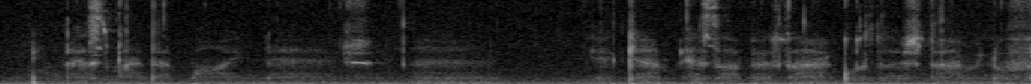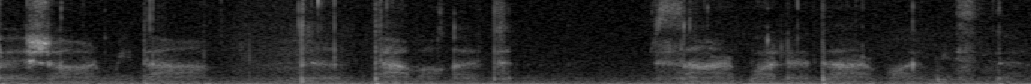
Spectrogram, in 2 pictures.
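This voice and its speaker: Soft-spoken, very slow speech with long, frequent pauses amid loud background noise. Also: woman. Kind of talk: ASMR roleplay talk to viewer. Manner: soft, close, hushed ASMR voice. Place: home room.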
